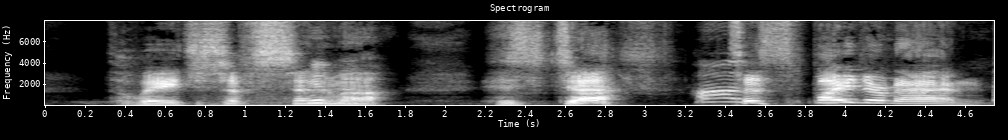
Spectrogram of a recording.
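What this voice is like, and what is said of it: Kingpin impression. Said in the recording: “can you do it in your Kingpin voice?”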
